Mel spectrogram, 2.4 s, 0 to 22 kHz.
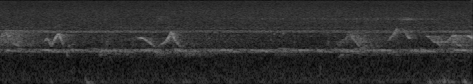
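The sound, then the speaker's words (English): Birds singing together, a John Chewitt and a woodpecker: faint, repeated short whistled notes that sweep up and down, over a steady high-pitched hum and a few low soft thumps. The John Chewitt is about 30 meters away. “So there's both John Chewitt and the woodpecker singing.”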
